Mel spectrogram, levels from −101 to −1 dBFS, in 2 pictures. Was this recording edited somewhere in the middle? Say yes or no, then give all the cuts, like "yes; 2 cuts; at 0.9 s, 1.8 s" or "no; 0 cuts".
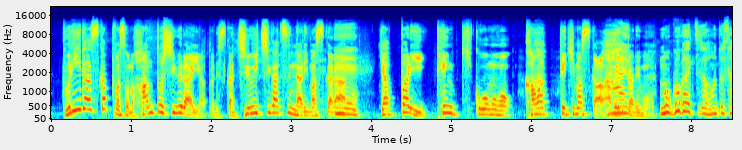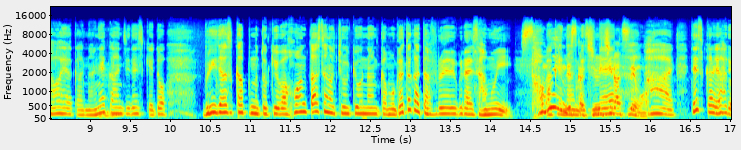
yes; 1 cut; at 5.1 s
